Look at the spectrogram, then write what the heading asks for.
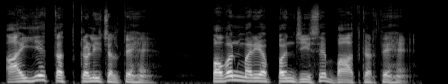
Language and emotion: Urdu, neutral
